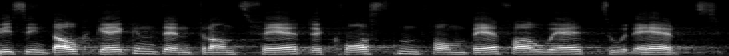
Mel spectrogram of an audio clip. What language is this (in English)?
Swiss German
